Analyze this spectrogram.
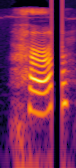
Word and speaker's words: her: is perfect next one her her good sometimes i hear her like like a uh h-a-r so just be careful with that one okay okay her radio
